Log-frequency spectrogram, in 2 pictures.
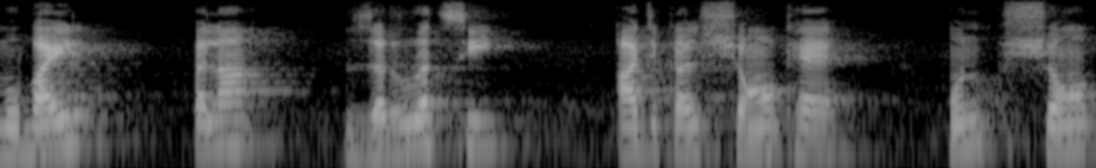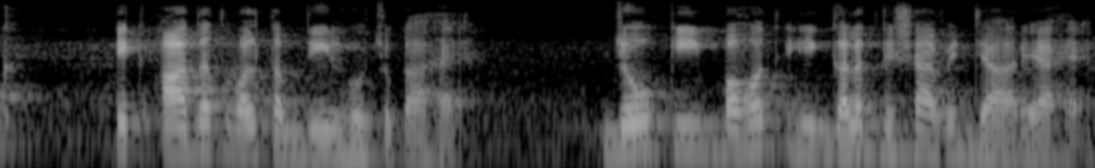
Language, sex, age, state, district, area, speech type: Punjabi, male, 30-45, Punjab, Jalandhar, urban, spontaneous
